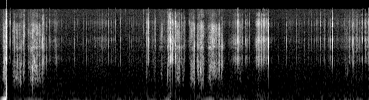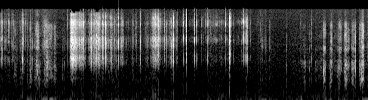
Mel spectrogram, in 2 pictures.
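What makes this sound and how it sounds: A metal craft knife cuts and scratches into a blue and brown striped plastic tape ball with crumpled outer layers while fingertips hold it steady. Bright, crinkly crackles and tearing rasps come in irregular bursts, separated by brief quiet gaps, with almost no low end.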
